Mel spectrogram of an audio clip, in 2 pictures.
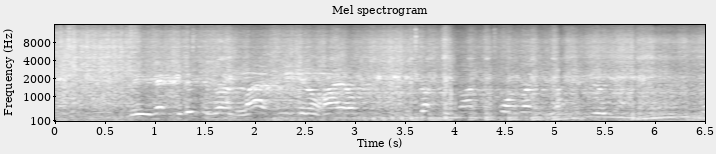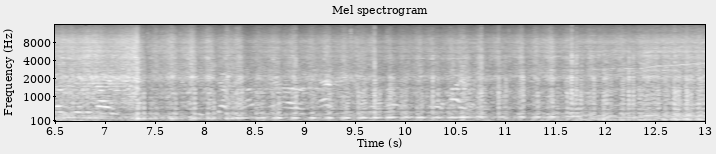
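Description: A diesel truck engine revs up and down in bursts.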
